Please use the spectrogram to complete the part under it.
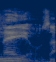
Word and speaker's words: Nells: Spell that for me. N-E-L-L-S. Sound like you were saying nails. Yeah. I understand. So it's spelled nails, but it's pronounced nails.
